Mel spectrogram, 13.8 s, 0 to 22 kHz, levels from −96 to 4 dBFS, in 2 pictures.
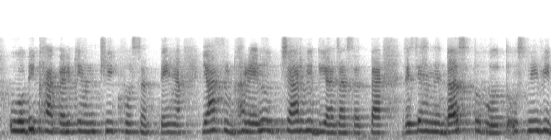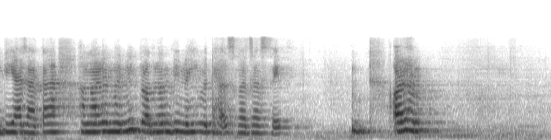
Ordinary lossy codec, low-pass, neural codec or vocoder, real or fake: Opus, 64 kbps; 7.2 kHz; codec, 32 kHz, 1.9 kbps, SNAC; fake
